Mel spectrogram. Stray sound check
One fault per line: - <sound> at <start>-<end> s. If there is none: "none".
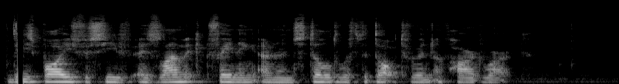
- dropout at 0.2-0.2 s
